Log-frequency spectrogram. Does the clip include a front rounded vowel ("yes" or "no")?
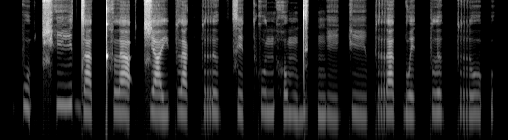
no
